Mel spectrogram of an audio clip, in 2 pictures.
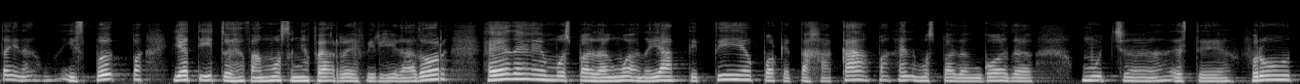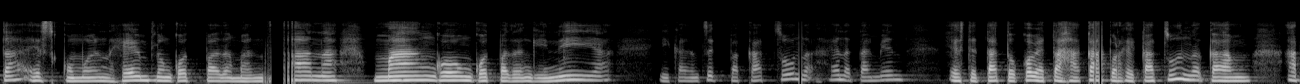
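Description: A speech recording carried over a G.722 wideband call shows packet loss on an ADPCM call at 15.63–15.98 s after "ejemplo nkotpatä" (about 250 ms missing across 320 ms, longest hole 130 ms), at 20.99–21.03 s (about 30 ms), and at 23.94–24.05 s between "este nta tokopya nta" and "por que". Each gap is a hard-edged silence, after which the decoder's predictor and step size are out of step, so the speech resumes with brief distortion. Zipper noise runs from 18.52 to 19.32 s, between "mango nkotpatä" and "y katä ntzäkpa". A level drop of about 10 dB is applied in unsmoothed increments, roughly 30 per second, leaving an audible ticking over the fade.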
